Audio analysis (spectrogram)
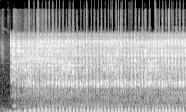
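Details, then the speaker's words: Known connecting-rod knock example shown for comparison: sharp, regular knocking about three to four per second over the running engine. "a continuación le vamos a mostrar unos vídeos de unos golpes de biela que son bastante conocidos y para que puedan identificar más o menos cómo suena un golpe de biela"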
